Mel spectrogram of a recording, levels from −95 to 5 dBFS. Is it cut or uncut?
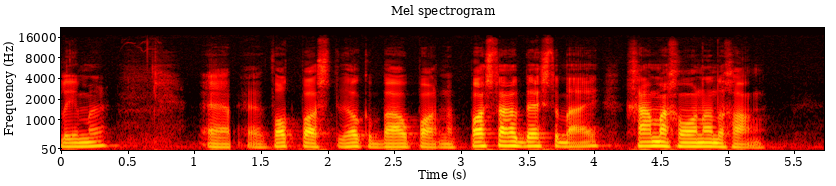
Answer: cut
